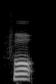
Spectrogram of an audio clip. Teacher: Unlike the English F, which involves the upper teeth touching the lower lip, f is a soft puff of air between both lips. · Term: F sound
